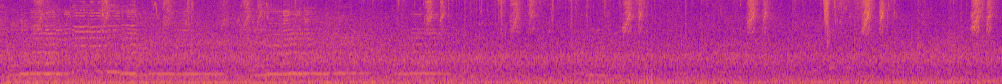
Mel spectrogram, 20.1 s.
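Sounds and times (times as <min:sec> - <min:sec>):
steady background noise: 0:00.0 - 0:20.0
bird chirping: 0:00.2 - 0:06.9, 0:10.2 - 0:10.8.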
